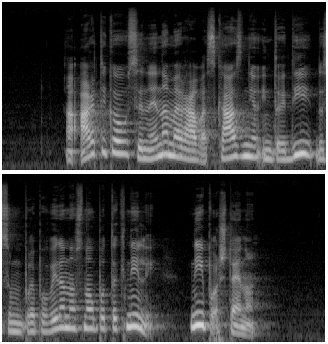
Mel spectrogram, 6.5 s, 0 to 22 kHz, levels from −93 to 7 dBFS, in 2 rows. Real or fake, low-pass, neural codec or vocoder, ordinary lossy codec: real; 19.8 kHz; none; none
